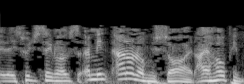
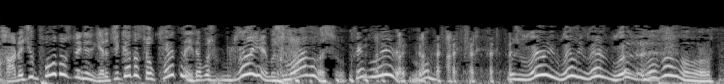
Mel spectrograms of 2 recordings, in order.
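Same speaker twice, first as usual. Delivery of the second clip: swooping, higher, hammed-up impersonation; Barbara Walters; 6 semitones higher than usual. Barbara gushing over the work, in a swooping mock voice. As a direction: stretch the gushing praise into caricature. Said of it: "Yeah, she was like".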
